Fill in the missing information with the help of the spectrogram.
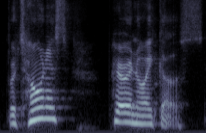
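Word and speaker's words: Ratones Paranoicos: On Netflix, there's something called Ratonus Paranoicus. I'm saying that wrong. Ratonus Paranoicos, the band that rocked Argentina.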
